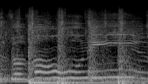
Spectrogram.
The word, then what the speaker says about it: Vivone: My name is V-I-V-O-N-E. It's pronounced Vivoni. It's not Vivonne and it's not Vivonne. My name don't rhyme with Al Capone. V-I-V-O-N-E.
